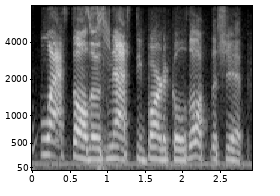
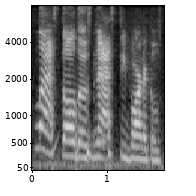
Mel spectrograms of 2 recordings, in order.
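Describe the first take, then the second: First: Slow, louder little pirate voice. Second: Lightly voiced pirate, slightly higher; a hint of a little pirate. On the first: Retold or imitated. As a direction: ham it up like a small pirate. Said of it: "little pirate voice is like". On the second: Shown as a demonstration. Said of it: "the little voice is like".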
